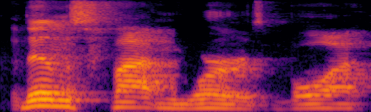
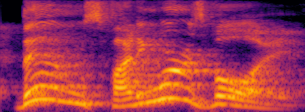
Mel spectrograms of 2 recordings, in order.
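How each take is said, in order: First: Slow Texan drawl, words drawn out; Texan accent. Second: High, loud, fast Texan with wrong rhythm; German friend's bad Texan. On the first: Shown as a demonstration. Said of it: "Or no, sorry". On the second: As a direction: imitate a learner botching the Texan line. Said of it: "And he'd be like".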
